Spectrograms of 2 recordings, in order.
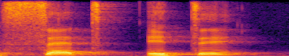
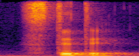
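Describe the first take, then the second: First: 'cet été' slowly with the vowel of cet sounded; careful full form. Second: 'stété' as st-ay-TAY, cet cut to 'st'; contracted form. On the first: Teacher giving an example season, cet été in full. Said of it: "will be pronounced". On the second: Teacher showing how cet été is pronounced, contracted stété. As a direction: run 'stété' into one word with no first vowel. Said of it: "will be pronounced stété". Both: Shown as a demonstration.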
